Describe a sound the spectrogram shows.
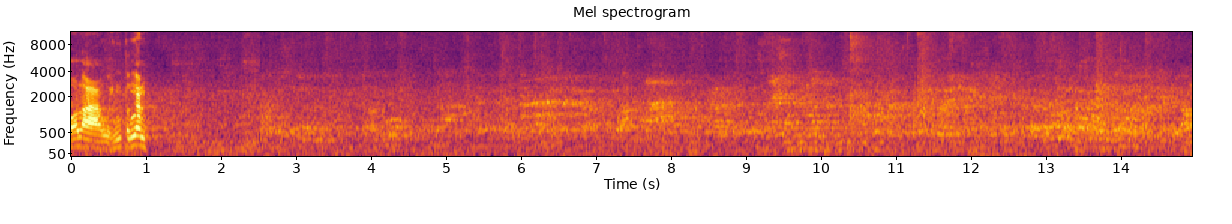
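A crowd of people murmurs and chats nearby in an echoing hall.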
